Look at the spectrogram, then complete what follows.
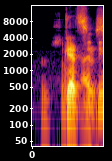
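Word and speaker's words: Ghetsis: like what I was really thinking about was Gatesis, who, or I forget how to fucking pronounce his name. Or yeah, I think it's what was that? Getsis. Getsis.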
